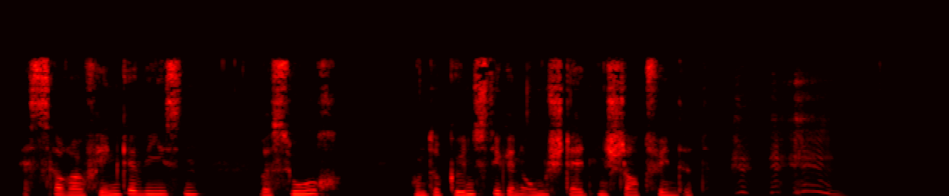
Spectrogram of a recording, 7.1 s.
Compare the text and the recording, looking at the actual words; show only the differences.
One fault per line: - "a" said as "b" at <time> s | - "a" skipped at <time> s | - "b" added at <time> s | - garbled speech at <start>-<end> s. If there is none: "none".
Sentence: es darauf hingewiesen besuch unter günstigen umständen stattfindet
none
